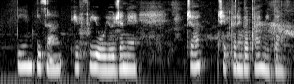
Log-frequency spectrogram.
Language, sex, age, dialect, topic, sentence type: Marathi, female, 25-30, Southern Konkan, agriculture, question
